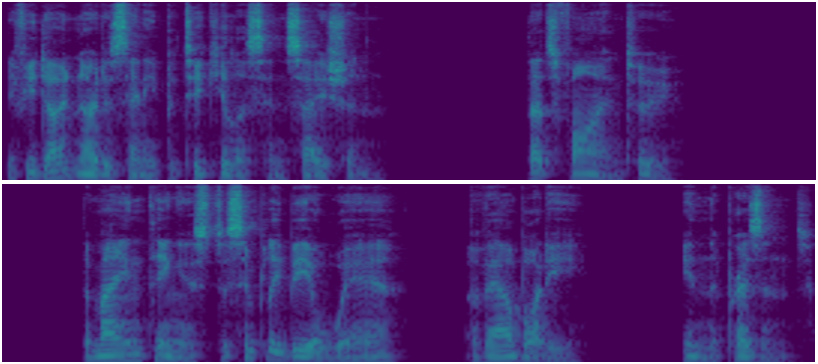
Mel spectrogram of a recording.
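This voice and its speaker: A man leading a guided meditation, speaking calmly and gently in unhurried phrases with long pauses. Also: sits low, husky. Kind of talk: guided meditation, scripted narration.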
